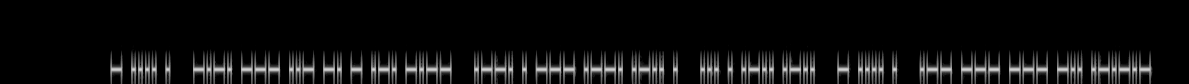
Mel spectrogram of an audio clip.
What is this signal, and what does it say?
Morse code, heard as a keyed tone, about 34 wpm, 700 Hz. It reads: THE COUNTRY PEOPLE SELL THE WOOD.
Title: Sentences from Top 1100 Words 35wpm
